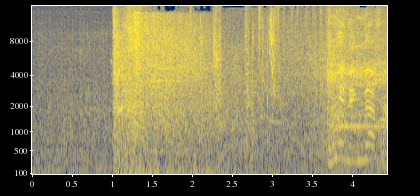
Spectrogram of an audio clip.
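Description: An explosion booms suddenly, followed by roaring noise.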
